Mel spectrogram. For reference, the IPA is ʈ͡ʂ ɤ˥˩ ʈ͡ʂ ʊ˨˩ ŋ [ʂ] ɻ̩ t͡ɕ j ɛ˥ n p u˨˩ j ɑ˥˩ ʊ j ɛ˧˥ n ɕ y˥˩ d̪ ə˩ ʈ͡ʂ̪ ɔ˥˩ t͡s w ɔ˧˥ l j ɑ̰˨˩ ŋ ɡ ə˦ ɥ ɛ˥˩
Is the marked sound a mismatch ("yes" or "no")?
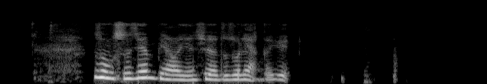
no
